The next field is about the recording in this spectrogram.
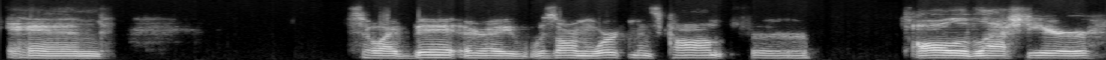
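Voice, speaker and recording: Man, 30s, raspy voice, very slow halting talk, dry muffled recording. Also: mid-range voice, little pitch movement, no room sound. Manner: slow, halting storytelling with many fillers. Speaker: student. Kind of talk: interview, telling his life story.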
